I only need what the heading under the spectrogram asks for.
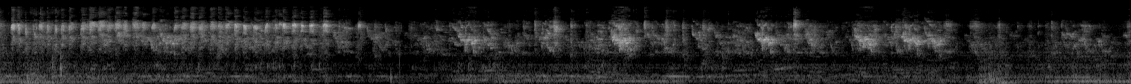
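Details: Young budgerigars chatter in a steady stream of high chirps for several seconds, then break into separate squeaky, scratchy chirps repeated in irregular quick bursts.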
